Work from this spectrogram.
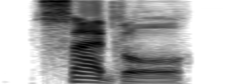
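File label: "saddle", British English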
